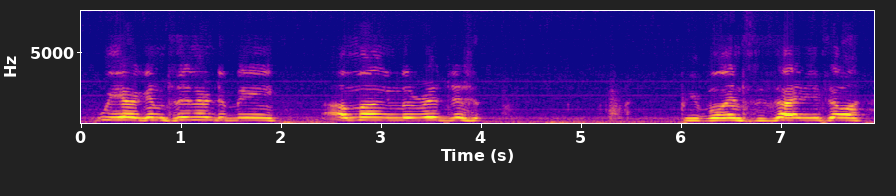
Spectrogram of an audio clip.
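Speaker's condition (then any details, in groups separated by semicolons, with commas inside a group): Cerebral palsy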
